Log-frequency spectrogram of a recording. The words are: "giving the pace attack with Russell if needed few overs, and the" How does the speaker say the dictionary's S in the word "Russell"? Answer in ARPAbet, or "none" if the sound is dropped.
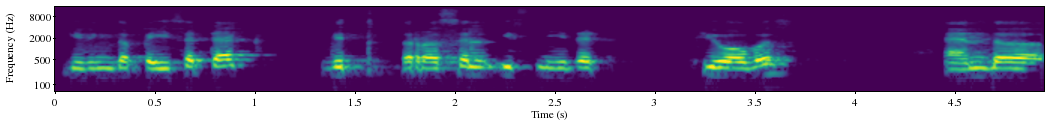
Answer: S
